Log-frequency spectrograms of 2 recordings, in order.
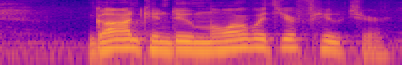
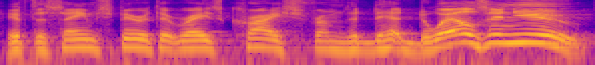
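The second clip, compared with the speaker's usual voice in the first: loud preaching climbing to a shout; building proclamation; 3 semitones higher, 7 dB louder than usual. Acted. Preacher quoting scripture to the congregation, building to a shout. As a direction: build steadily, then shout the final words.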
